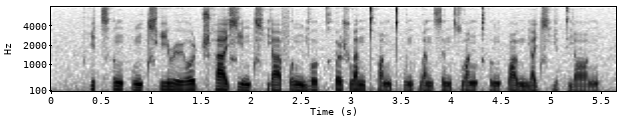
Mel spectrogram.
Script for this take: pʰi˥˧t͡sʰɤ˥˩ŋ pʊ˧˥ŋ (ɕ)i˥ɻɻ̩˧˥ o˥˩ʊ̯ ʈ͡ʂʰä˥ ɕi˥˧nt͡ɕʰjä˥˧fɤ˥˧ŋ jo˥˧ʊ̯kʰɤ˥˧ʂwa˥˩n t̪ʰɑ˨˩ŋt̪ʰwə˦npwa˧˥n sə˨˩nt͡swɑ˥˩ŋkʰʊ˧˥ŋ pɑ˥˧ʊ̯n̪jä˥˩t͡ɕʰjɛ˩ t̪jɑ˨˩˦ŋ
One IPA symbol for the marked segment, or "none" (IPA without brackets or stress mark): t͡ɕʰ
